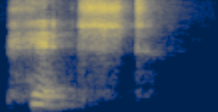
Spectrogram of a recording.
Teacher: what sound is ed making ah g is an unvoiced sound so ed is unvoiced making the t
